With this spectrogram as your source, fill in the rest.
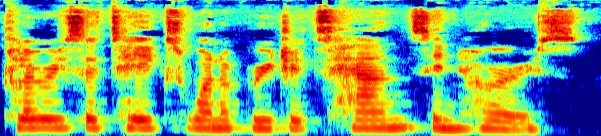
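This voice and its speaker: A woman narrating a literary audiobook in a measured, calm reading voice. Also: fairly high pitch.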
